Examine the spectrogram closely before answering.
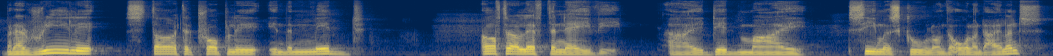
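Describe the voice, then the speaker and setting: A man's voice: medium pitch, slow pace, a little mellow. A man in his fifties from Finland, a podcast guest chatting casually and telling stories with self-deprecating jokes and some restarts. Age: 50s. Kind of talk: casual chat.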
